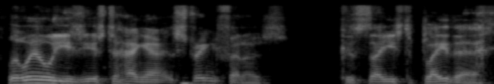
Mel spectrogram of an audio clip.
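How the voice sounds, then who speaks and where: A man hosting a casual interview, answering with short reminiscences and quick backchannels. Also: fairly low pitch, expressive, a little mellow. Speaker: interviewer and keyboard player.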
